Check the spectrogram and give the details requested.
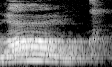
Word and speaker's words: walk: Detalhe para a pronúncia dessa palavra, a gente não fala walk, walk, não, certo? A gente não pronuncia esse U ou esse L. É um O seco a pronúncia dessa palavra.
